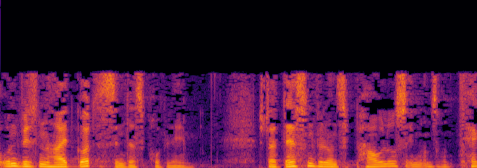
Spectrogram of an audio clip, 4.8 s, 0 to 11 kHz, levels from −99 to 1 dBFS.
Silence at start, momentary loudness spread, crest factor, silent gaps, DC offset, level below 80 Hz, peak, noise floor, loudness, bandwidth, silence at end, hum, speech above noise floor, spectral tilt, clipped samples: 0 s; 14 LU; 20 dB; none; under 0.1%; -48 dBFS; -2 dBFS; -45 dBFS; -22 LUFS; 6.6 kHz; 0 s; none; 24 dB; -5.5 dB/octave; under 0.1%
